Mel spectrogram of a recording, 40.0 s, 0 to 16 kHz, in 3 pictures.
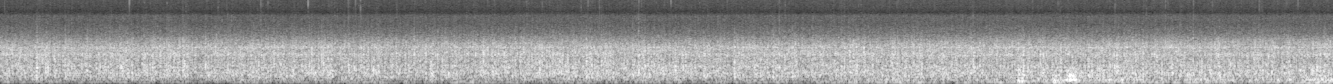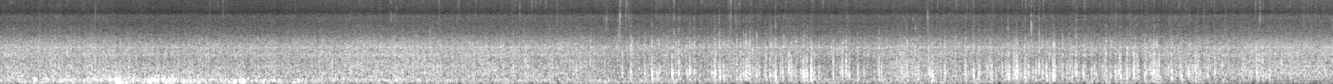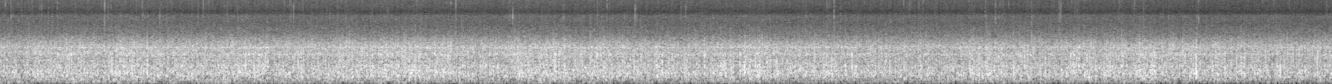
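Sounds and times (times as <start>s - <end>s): steady rain hiss: 0.0s - 39.9s
raindrops tapping: 5.2s - 38.8s.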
